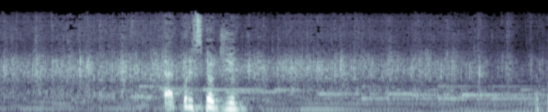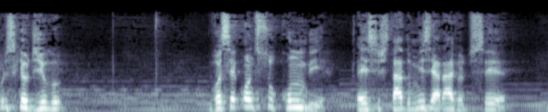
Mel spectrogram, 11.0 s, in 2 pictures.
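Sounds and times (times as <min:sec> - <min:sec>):
audience applause: 0:00.0 - 0:05.9
speech: 0:01.6 - 0:02.6, 0:05.5 - 0:06.2, 0:07.6 - 0:10.7.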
